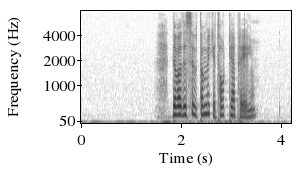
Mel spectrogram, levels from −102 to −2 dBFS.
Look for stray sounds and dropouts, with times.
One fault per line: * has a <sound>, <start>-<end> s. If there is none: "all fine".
all fine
